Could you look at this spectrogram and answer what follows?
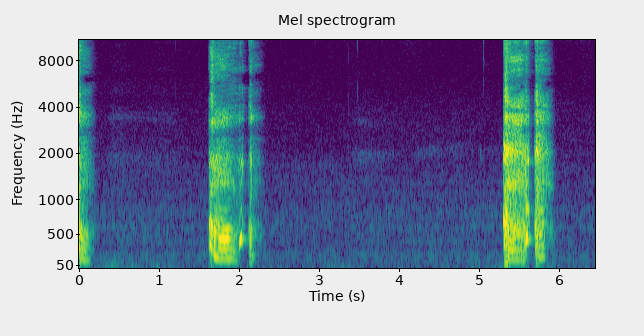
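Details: Female coughing in a quiet room: two separate bouts of coughing, each a strong burst followed by a shorter one.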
